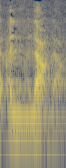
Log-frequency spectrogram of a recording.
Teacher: أن هنا نون ساكنة أدغمت في اللام، واللام كما ترونها مشددة، فيها النون مدغمة في اللام فهكذا تنطق وتقرأ تكتب لا يرجع.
